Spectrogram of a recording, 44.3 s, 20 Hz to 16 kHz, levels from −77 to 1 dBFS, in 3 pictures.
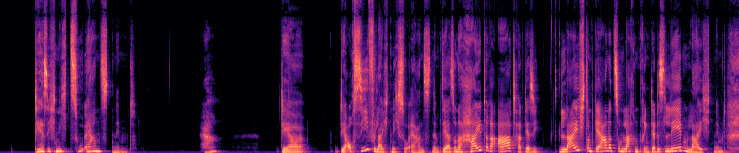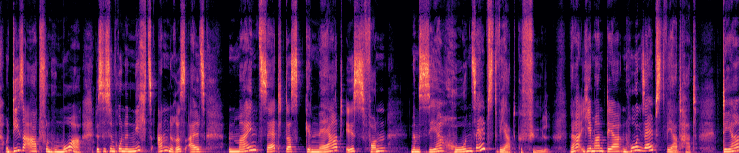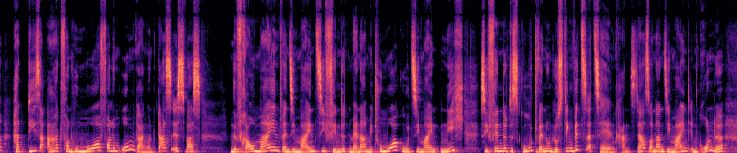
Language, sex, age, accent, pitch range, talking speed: German, female, 40-59, German, 195-270 Hz, 140 wpm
